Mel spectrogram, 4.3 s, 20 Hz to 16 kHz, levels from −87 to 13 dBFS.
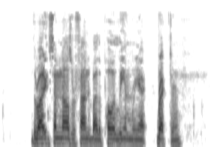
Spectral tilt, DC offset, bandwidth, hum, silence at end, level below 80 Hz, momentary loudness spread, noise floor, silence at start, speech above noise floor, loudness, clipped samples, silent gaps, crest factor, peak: -5.5 dB/octave; under 0.1%; 11.5 kHz; none; 0.75 s; -66 dBFS; 13 LU; -85 dBFS; 0.6 s; 67 dB; -19 LUFS; under 0.1%; none; 18 dB; -2 dBFS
